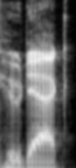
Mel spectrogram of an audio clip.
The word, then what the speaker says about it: Hudak: and said uh I'm disappointed that it's not Maddie who dat I thought I was saying who that no it's Hudak h-u-d-a-k um is the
